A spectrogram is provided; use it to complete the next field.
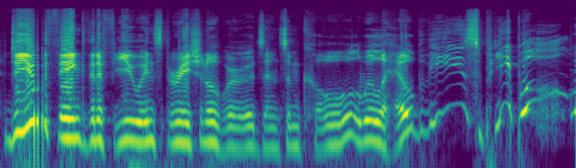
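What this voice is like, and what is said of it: Imitates another person's voice. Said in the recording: “do a George Takei impression”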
